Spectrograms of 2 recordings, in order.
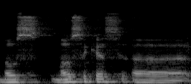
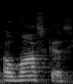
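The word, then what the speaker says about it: Moschus: But the document that for that one was John, I can't pronounce his last name, Mosicus. Moscus, yeah.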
